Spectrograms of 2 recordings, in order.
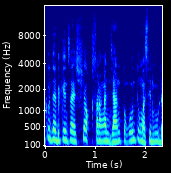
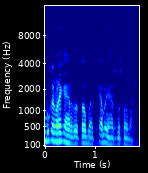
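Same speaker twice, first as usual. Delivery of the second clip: much softer, low gentle rebuke; soft, hushed "kamu yang harus bertobat"; quiet voice of God; 6 semitones lower, 11 dB quieter, faster than usual. Retold or imitated. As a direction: let God say it quietly and close. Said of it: "Tuhan bilang".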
